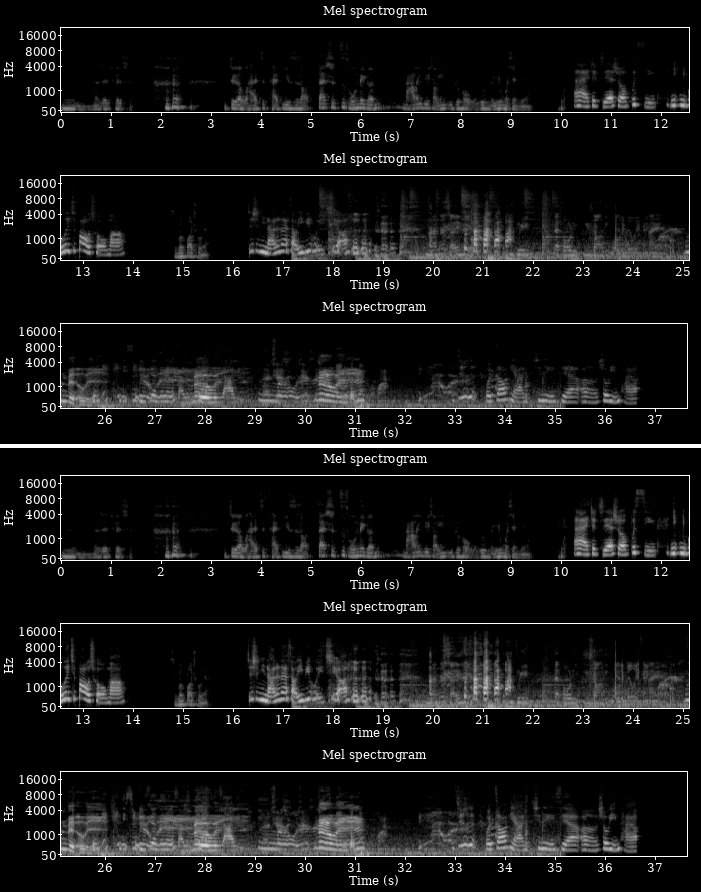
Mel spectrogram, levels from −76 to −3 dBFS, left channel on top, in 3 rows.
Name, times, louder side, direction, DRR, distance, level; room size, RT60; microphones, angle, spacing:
voice 1, 0.0-9.4 14.7-15.5 18.7-22.1 22.4-25.0 29.1-31.7, right 1 dB, 15° right, 1.5 m, -47 dB
voice 2, 10.0-13.8 16.3-18.8 25.6-28.8 30.9-31.0 32.3-36.6, right 4 dB, 45° right, 0.4 m, -34 dB
sound 1, 17.2-22.9, left 2 dB, 45° left, 1.4 m, -48 dB
sound 2, 19.5-35.1, right 4 dB, 70° right, 0.7 m, -33 dB
9.7 x 5.3 x 3.7 m
head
